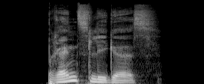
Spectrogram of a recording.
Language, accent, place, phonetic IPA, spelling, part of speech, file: German, Germany, Berlin, [ˈbʁɛnt͡slɪɡəs], brenzliges, adjective, De-brenzliges.ogg
- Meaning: strong/mixed nominative/accusative neuter singular of brenzlig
